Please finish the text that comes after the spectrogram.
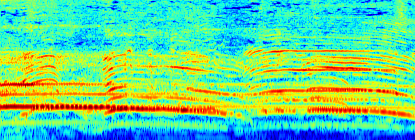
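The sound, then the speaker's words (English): A loud crowd shouts and screams together, yelling "No!" and "Fed" at a man urging people to go into the Capitol; many overlapping voices with rising, strained yells sustained throughout, continuous with brief dips before surging again. “Okay, and you can see people around him screaming, no, Fed, Fed, Fed, Fed, Fed, right?”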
